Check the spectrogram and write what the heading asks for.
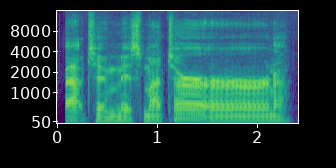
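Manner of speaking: half-speed, stretching "turn" into a long held sound; drawn out. Real, not acted. Streamer playfully repeating about a missed turn, drawn out.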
